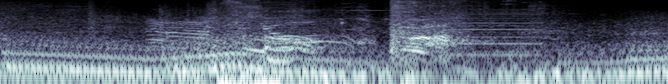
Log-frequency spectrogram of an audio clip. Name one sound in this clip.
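A car crashes into another car with a loud metal crunch.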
